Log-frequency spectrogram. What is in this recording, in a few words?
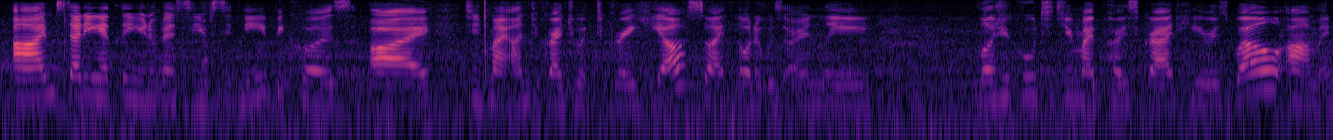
Audio Interview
